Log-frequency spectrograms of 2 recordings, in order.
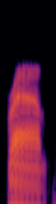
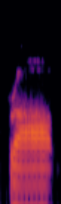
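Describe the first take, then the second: First: The vowel is short and clipped. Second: The vowel is long and drawn out. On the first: The speaker calls it wrong. "they look like they might say" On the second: The speaker calls it right. "sort of a long, drawn out sound"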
